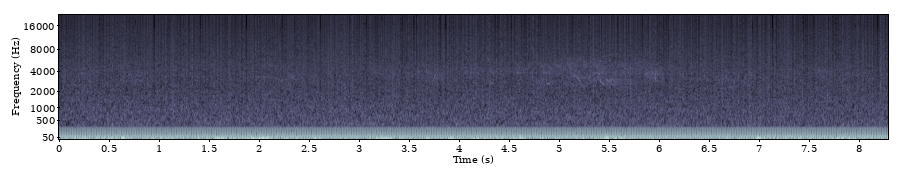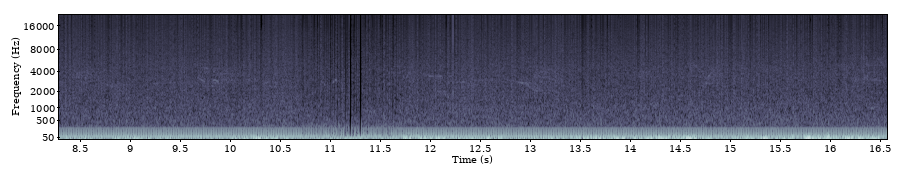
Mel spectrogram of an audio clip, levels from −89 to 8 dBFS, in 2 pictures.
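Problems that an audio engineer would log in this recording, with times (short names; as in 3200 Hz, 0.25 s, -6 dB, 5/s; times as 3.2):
crackle 440/s -26 dBFS
hum 60 Hz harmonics 4 -26 dBFS
10.7–11.74 clipped -22.5 dBFS
12.23 pop -7 dBFS
13.52–13.53 gap 6.7 ms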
